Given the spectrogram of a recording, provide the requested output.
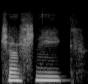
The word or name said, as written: čašník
